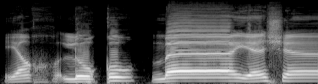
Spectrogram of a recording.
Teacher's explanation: یہاں جو مد ہے بڑی مد ہے، مد متصل، آخر میں حمزہ ہے، وقف کریں گے ذرا جھٹکے کے ساتھ، ہم یہاں پہ رکیں گے۔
